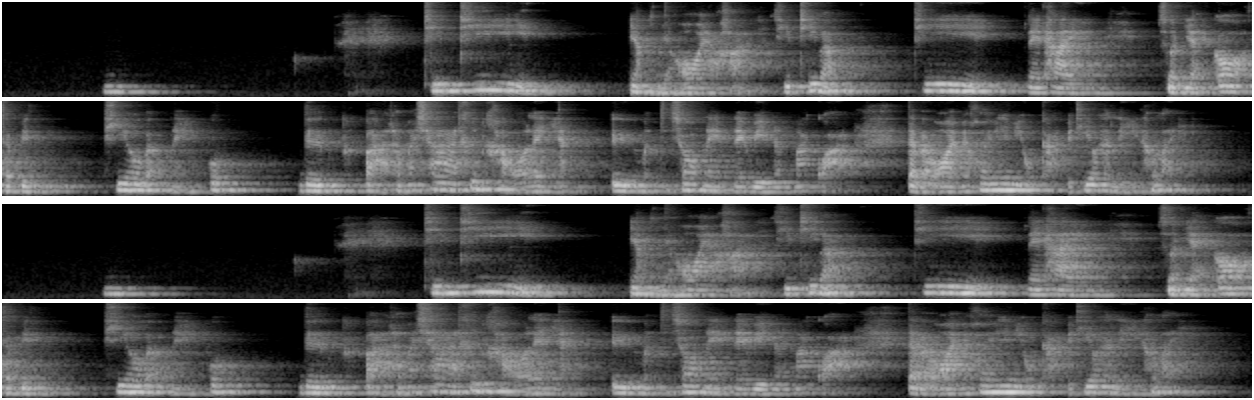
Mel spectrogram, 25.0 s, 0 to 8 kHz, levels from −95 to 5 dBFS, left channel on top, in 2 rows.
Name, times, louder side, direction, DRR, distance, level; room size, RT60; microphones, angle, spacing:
voice 1, 1.0-1.3 3.4-3.9 4.2-5.4 6.3-8.3 9.1-9.9 10.2-11.3 11.6-12.9 13.5-14.7 15.5-18.2 18.6-24.2, left 1 dB, 25° left, 2 dB, 0.4 m, -24 dB
5.6 x 2.3 x 4.2 m, 1.4 s
head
